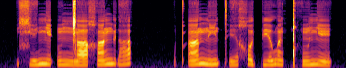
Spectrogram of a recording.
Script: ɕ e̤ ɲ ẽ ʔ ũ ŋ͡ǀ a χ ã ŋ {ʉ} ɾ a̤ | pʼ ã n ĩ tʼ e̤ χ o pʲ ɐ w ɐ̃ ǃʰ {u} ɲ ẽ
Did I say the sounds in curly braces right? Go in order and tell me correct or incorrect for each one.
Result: correct, incorrect

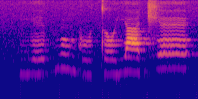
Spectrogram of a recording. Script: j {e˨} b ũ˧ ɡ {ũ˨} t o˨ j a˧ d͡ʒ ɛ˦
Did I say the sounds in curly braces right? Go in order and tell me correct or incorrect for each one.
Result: correct, incorrect

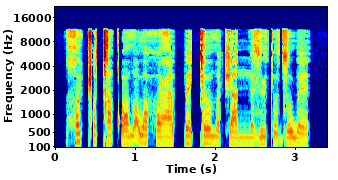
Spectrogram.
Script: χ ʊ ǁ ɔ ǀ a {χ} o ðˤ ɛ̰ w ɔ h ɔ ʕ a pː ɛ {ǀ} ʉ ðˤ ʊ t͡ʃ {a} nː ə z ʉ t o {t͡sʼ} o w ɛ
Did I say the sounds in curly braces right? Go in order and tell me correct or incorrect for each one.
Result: incorrect, correct, correct, incorrect

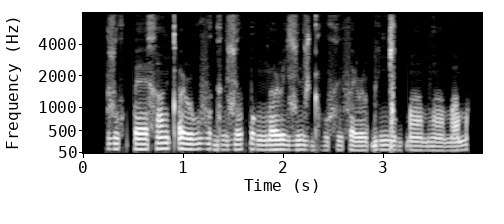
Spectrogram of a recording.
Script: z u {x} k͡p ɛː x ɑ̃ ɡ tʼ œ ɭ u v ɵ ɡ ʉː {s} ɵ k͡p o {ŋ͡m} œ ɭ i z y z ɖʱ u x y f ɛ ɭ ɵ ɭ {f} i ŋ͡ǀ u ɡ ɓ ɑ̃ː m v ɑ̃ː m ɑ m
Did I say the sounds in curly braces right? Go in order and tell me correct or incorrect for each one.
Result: correct, incorrect, correct, incorrect

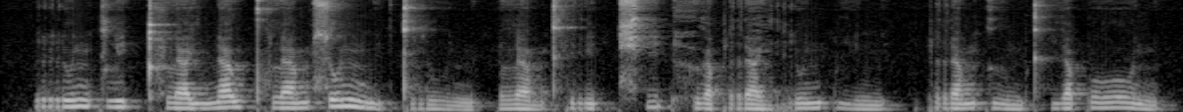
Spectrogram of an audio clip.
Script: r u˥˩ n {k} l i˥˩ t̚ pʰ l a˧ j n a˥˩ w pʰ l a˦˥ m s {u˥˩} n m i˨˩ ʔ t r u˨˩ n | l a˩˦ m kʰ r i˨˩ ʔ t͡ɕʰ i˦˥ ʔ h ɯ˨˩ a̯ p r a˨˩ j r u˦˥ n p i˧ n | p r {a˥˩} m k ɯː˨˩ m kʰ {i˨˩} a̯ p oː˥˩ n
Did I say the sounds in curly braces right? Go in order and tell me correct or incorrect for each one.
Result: correct, incorrect, incorrect, incorrect

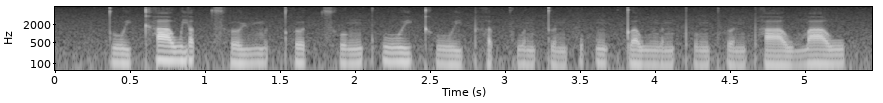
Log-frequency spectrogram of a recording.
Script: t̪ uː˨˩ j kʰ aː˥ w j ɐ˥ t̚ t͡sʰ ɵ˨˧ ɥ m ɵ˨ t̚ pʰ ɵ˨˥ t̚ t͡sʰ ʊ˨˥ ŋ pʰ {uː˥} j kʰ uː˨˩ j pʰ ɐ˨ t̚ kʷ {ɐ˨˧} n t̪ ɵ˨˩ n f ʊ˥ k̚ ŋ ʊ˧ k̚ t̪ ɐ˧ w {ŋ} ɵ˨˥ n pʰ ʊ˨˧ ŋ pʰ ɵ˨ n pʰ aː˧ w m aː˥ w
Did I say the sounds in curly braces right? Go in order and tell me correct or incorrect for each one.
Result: incorrect, correct, correct

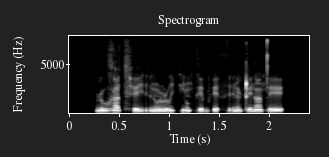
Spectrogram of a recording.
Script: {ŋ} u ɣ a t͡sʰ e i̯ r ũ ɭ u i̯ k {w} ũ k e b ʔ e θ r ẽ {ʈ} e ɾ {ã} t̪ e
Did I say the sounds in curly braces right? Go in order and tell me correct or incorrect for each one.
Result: incorrect, incorrect, correct, correct

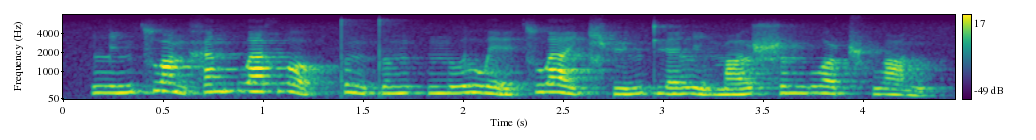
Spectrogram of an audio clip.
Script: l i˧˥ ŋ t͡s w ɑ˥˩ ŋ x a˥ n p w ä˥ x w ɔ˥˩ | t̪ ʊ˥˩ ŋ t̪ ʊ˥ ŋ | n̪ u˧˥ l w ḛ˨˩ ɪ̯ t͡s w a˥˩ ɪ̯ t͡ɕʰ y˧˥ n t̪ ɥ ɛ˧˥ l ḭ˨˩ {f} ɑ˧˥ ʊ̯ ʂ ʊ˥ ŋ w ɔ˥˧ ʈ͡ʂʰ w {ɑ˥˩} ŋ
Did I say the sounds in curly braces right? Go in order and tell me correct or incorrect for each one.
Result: incorrect, correct

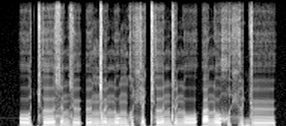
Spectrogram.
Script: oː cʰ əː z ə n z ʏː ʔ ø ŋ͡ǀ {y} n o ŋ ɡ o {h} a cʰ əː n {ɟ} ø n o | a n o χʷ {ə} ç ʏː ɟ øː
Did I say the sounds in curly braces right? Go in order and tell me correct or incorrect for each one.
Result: incorrect, incorrect, incorrect, correct

